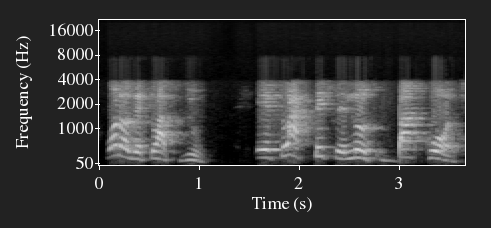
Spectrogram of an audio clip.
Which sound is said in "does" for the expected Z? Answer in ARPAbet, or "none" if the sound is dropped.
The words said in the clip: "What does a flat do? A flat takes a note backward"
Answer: Z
